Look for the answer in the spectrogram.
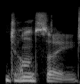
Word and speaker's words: Johnso: Johnso. – Johnso. I thought it was a typo, but it's repeated every time. – It's like Johnson, but with no N.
